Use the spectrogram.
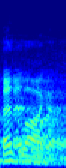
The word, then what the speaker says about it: Bentlager: Jan Bentlager. Oh, he actually pronounced the name right. Well, close Yeah. enough. I heard him Close pronounce it Jan Bentledge earlier. Jan Bentledge? As a lot of UK people do.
